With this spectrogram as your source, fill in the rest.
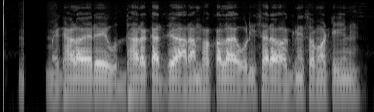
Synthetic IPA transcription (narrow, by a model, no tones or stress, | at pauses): meɡʱaɭɔjɔɾeud̪ʱːaɾɔkaɾd͡ʒɔaɾɔmbʱɔkɔlaoɽisaɾɔːɡnisɔmɔʈim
